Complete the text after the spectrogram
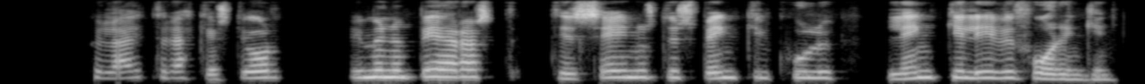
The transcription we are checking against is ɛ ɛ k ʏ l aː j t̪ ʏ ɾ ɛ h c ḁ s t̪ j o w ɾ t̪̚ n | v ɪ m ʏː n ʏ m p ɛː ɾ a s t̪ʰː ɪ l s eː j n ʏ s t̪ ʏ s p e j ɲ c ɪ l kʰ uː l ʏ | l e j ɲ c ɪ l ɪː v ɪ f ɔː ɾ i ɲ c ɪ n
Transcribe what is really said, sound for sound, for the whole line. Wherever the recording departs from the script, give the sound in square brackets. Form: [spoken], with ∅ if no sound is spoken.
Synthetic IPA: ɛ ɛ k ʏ l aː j t̪ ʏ ɾ ɛ h c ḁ s t̪ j o w ɾ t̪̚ n | v ɪ m ʏː n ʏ m p ɛː ɾ a s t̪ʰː ɪ l s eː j n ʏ s t̪ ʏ s p e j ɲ c ɪ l kʰ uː l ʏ | l e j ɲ c ɪ l ɪː v ɪ f ɔː ɾ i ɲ c ɪ n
